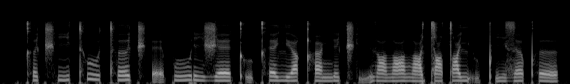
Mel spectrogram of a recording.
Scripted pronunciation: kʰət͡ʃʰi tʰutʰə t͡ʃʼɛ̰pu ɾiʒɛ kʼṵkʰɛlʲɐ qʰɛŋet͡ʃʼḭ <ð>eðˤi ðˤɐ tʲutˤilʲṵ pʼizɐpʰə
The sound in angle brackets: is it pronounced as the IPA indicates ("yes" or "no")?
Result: yes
